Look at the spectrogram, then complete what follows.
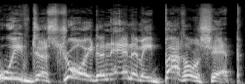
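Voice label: Pirate Speech Destroy Enemy Battleship, English pirate; World Of Warships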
